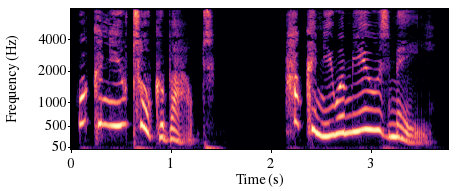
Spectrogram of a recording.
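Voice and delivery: high, scornful cross jabs; cross, mocking. Catherine mocking Heathcliff crossly, high and scornful. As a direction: sneer at him crossly, pitch flying up. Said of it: "she asked crossly".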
